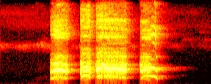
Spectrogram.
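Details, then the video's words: Lure call of a red junglefowl from Aceh: a crisp four-syllable crow lasting about a second, a short opening note, then a longer stretched note and a brief closing syllable, in silence. "Pikat Ayam Hutan Ori"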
